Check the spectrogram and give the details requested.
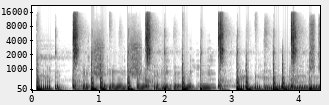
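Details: Funky music with plucked guitar, bass and punchy drum-machine beats plays throughout, with no animal voices.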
